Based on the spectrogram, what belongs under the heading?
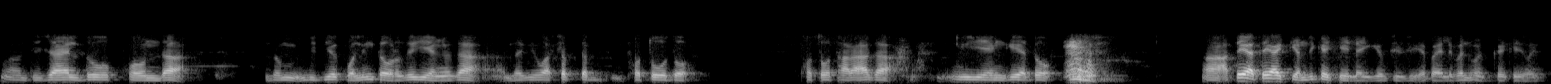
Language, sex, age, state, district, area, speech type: Manipuri, male, 60+, Manipur, Churachandpur, urban, conversation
